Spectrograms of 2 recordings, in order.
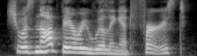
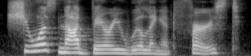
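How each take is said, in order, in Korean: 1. 보통의 빠른 속도로 읽어요. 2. 조금 더 느린 속도로 읽어요.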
